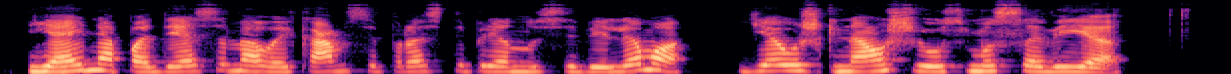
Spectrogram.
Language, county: Lithuanian, Vilnius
